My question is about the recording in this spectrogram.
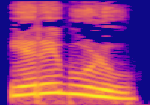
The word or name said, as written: ಎರೆಬುಳು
